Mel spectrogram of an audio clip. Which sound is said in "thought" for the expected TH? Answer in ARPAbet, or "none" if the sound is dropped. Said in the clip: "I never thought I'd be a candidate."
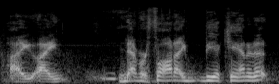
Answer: TH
